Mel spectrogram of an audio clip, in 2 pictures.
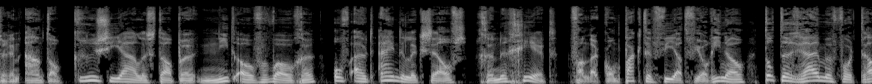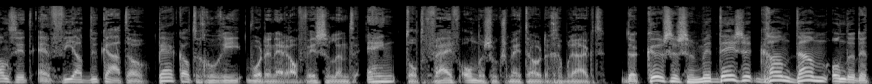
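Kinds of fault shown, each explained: Bit error spike: a flipped bit corrupts a single sample, which jumps and snaps straight back, leaving sharp broadband ticks at 7.45 s and 16.82 s.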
